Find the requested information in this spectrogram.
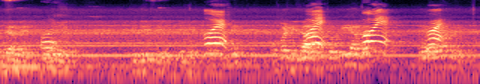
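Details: Frightened lone tortoiseshell kitten, about two weeks old, crying from inside a long concrete pipe in an old paddock. One faint mew, then four loud rising-and-falling wails about a second apart, over a constant background hum.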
